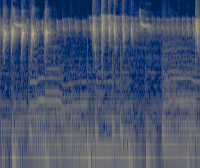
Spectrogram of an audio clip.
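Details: A female cucak kinoi calls the male with clipped, high chirping notes, a short drawn-out whistle, then another fast chirp series. Faint steady low tones, like background music, continue throughout.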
